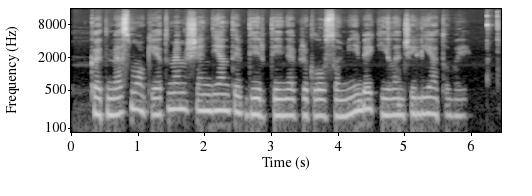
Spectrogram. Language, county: Lithuanian, Vilnius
